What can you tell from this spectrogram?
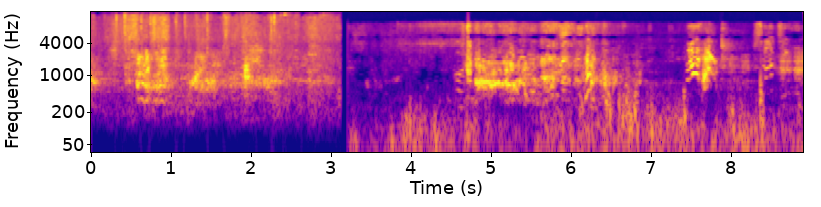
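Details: Siberian husky; howl; arguing back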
